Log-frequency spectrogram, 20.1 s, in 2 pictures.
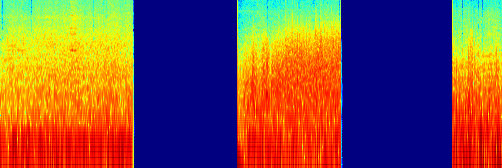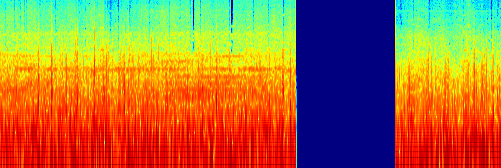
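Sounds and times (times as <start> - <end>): wind buffeting microphone: 4.8 - 6.8, 9.0 - 16.0, 18.0 - 20.0.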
